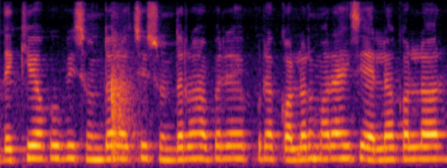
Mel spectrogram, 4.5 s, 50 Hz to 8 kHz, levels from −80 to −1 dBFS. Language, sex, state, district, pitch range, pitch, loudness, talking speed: Odia, female, Odisha, Malkangiri, 210-225 Hz, 220 Hz, -17 LUFS, 175 wpm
